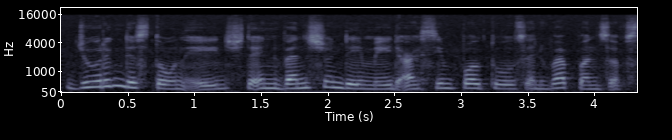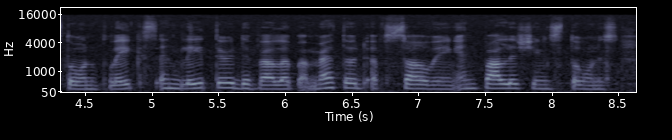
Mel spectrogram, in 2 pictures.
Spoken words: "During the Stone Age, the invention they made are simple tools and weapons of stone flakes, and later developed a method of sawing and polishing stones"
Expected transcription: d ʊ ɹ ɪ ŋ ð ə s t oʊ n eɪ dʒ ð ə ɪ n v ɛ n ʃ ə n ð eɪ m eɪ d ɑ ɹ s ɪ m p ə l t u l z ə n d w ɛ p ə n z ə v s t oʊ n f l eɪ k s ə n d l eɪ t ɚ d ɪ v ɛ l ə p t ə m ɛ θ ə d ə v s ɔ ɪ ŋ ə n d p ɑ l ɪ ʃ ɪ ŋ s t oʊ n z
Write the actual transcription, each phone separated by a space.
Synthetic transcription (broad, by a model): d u ɹ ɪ ŋ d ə s t oʊ n eɪ dʒ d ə ɪ n v ɛ n ʃ ə n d eɪ m eɪ d ɑ ɹ s ɪ m p ə l t u l s ə n d w ɛ p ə n s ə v s t oʊ n f l eɪ k s ə n d l eɪ t ɚ d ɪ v ɛ l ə p ə m ɛ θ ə d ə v s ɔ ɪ ŋ ə n d p ɑ l ɪ ʃ ɪ ŋ s t oʊ n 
